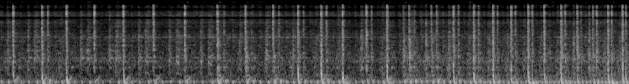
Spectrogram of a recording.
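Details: Cheap used skid steer engine, reassembled with excess valve lash: fast, sharp irregular firing pulses that sputter, catching only on sprayed starting fluid, won't run alone; fuel supply suspect, cause unconfirmed.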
